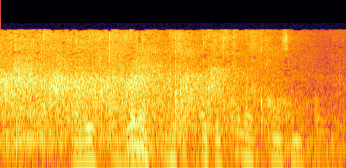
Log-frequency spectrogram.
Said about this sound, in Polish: Ale po co te oklaski, kochani? Chwała Boża ma być, prawda? Chwała Boża.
